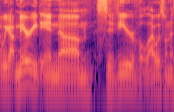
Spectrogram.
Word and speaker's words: Sevierville: wife and i we got married in um sevierville i always want to say sieberville several is how that's pronounced uh tennessee and smoky mountains and so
